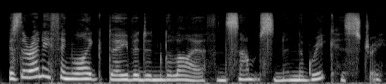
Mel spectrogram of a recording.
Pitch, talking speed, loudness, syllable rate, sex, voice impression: 230 Hz, 200 wpm, -18 LUFS, 5.7 syllables/s, female, feminine, adult-like, slightly relaxed, powerful, soft, raspy, intellectual, calm, elegant, lively, sharp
